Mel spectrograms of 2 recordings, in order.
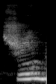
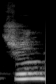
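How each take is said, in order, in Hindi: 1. यह शब्द बंद m ध्वनि पर खत्म होता है। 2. यह शब्द नासिक ng ध्वनि पर खत्म होता है। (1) "अगर आप श्री म बोलते हैं" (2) "मैं जो बोल रही हूँ"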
